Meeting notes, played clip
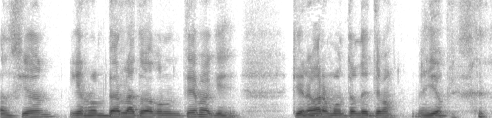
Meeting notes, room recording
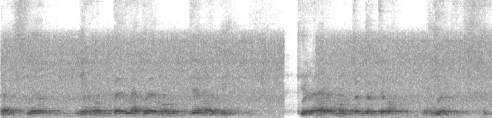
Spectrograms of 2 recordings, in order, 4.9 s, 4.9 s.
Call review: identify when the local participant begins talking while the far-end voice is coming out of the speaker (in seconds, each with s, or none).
none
